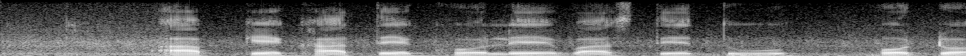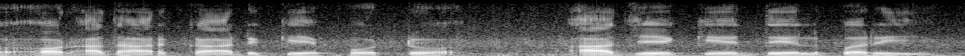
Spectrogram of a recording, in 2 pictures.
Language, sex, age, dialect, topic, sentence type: Maithili, male, 51-55, Angika, banking, question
